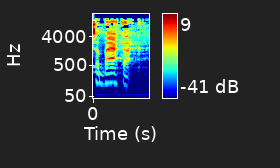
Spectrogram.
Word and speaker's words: Habakkuk: We turn in our Bibles to the book of Habakkuk. It's found in page 1307. Having questions about the pronunciation, I did look it up, and the official pronunciation supposedly is Habakkuk.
